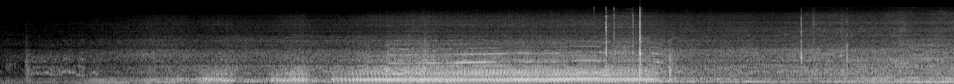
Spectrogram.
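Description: Off-road 4x4's engine revving hard while the vehicle is stuck in deep mud: the revs climb over the first few seconds, hold high for about three seconds, then drop back to a lower run. A few sharp knocks come around the middle.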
